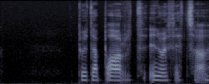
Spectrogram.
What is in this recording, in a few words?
"bord", Welsh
